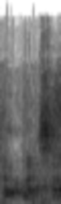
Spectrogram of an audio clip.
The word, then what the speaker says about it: Arkansas: Alabama, places like that, Arkansas, or how we pronounce it, Arkansas, yes.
